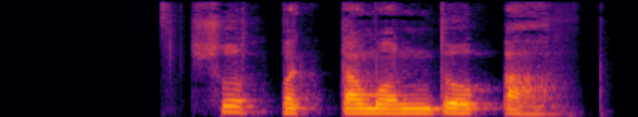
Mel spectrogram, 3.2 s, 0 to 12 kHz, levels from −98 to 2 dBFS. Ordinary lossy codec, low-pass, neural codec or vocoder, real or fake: Opus, 64 kbps; 10.8 kHz; codec, 24 kHz, 0.9 kbps, WavTokenizer, medium speech release version 1; fake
